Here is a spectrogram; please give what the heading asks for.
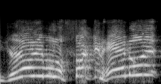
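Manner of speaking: furious high-pitched chewing-out; explosive, incredulous shouting; re-enacted yelling. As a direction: yell it as if reaming out a subordinate. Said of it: "it's about to get yelling".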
